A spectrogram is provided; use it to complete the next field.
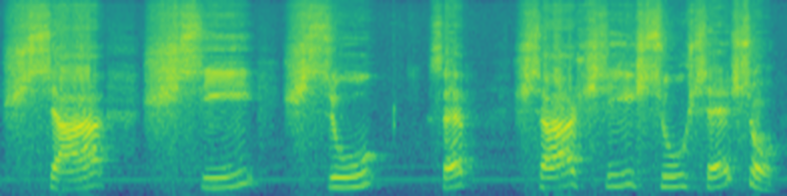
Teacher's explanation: É como se você estivesse falando com uma criancinha, um som de um X no S.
